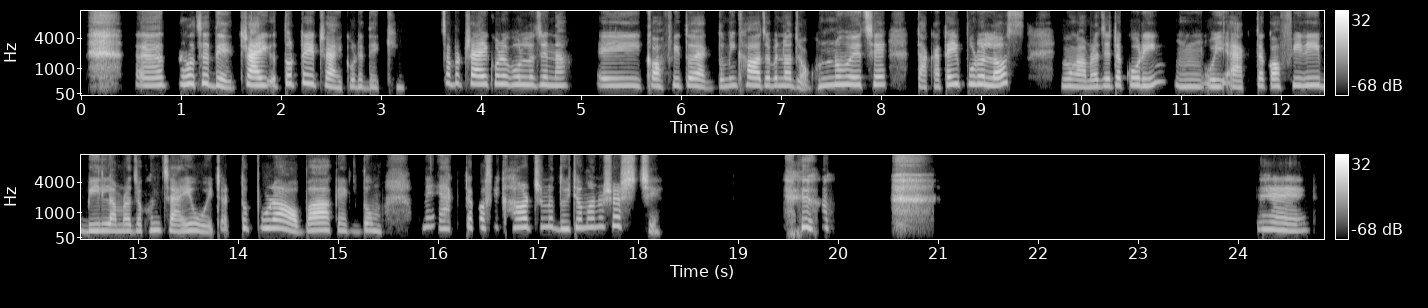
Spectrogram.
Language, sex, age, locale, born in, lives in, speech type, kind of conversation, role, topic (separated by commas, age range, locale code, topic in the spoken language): Bengali, female, 25-29, bn-BD, Bangladesh, Bangladesh, conversation, unstructured, none, আপনি সর্বশেষ কোন রেস্তোরাঁয় গিয়েছিলেন, আর আপনার অভিজ্ঞতা কেমন ছিল?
